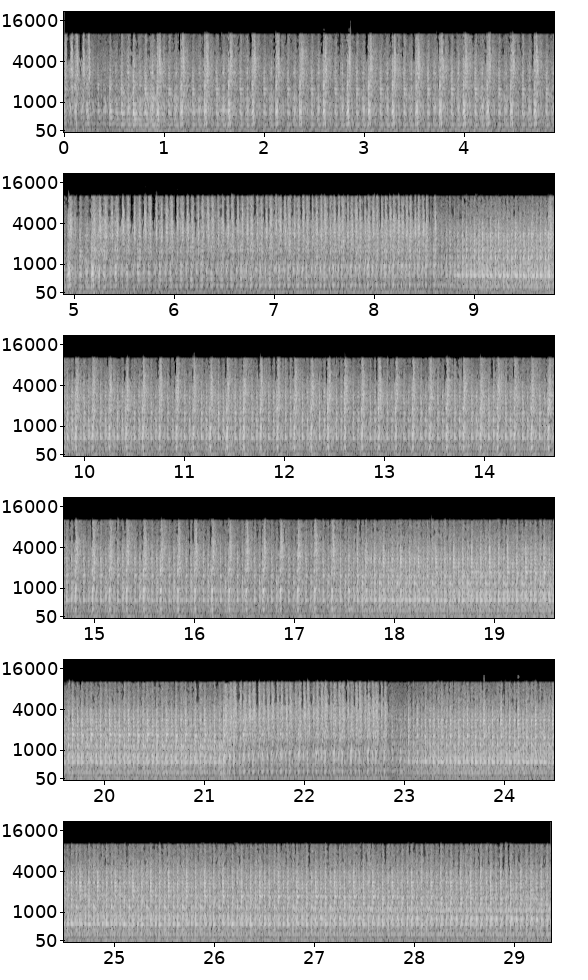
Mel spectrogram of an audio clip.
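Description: Huge vintage four-cylinder stationary engine with a big spoked flywheel running under its own power, a rapid, even beat of firing strokes. The sound breaks off and resumes abruptly twice.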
